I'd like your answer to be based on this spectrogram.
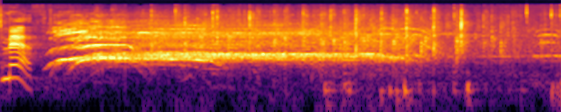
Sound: cheering and applauding

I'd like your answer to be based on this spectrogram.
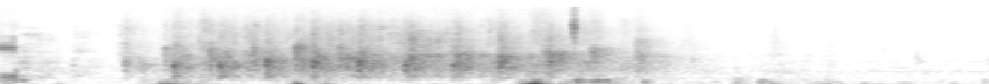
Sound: audience applause

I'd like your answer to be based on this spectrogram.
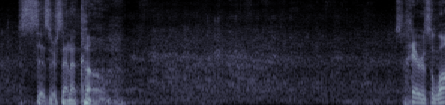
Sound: audience laughter

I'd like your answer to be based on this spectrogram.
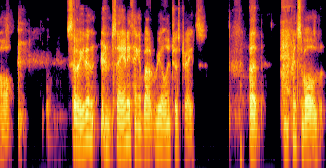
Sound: cough

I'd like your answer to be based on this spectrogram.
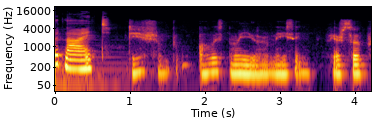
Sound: voiceover

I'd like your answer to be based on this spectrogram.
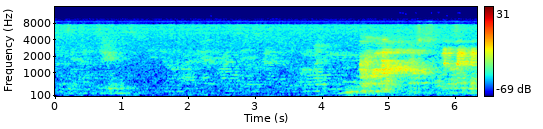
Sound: people chattering distantly continues

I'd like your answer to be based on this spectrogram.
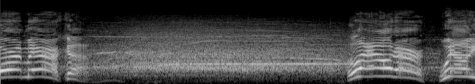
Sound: audience cheers

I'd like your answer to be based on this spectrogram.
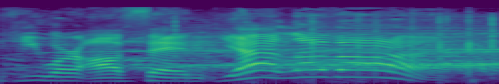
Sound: cheering

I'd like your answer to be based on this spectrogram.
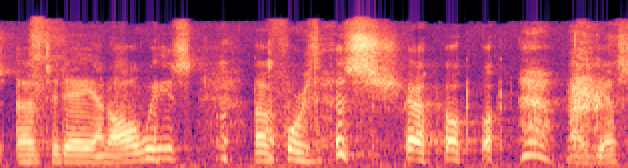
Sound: laughs

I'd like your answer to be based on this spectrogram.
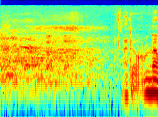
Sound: audience laughs

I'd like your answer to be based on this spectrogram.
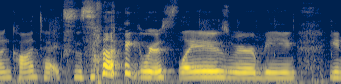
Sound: chuckles

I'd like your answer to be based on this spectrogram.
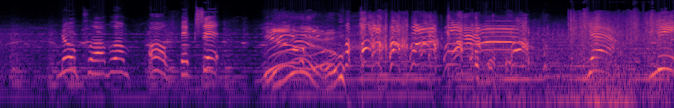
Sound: laughing

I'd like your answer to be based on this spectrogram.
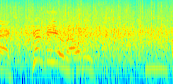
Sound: applause

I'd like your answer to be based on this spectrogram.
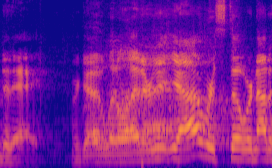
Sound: audience cheers

